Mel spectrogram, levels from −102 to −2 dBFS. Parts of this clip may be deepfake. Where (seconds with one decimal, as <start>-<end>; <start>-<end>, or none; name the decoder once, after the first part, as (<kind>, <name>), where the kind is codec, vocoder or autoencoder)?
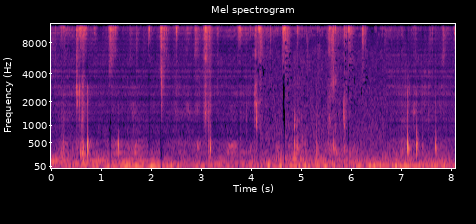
0.0-4.1 (codec, SNAC); 6.7-8.1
